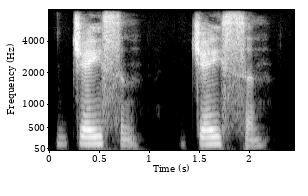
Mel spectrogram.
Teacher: We have the strong J, and the O on the end is a schwa, so it sounds like Jason.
